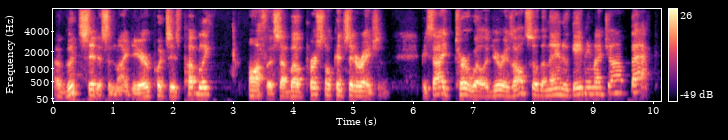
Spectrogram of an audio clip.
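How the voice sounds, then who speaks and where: A pompous middle-aged uncle acted by a man in an old-time radio comedy. His mid-pitched voice swoops widely as he drags out indignant words. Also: animated, close to an everyday voice, low-quality recording. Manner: pompous, indignant, drawn-out delivery. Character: pompous, blustering middle-aged uncle, a small-town official. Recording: remote home recording over video call.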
